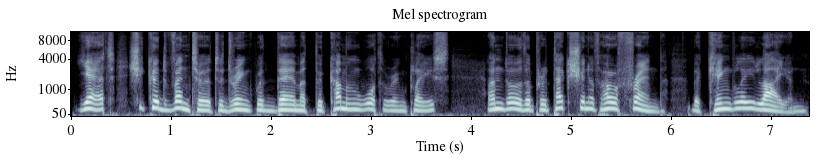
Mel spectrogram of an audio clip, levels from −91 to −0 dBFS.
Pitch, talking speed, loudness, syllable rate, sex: 170 Hz, 180 wpm, -18 LUFS, 4.9 syllables/s, male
